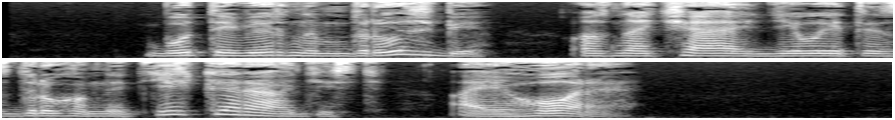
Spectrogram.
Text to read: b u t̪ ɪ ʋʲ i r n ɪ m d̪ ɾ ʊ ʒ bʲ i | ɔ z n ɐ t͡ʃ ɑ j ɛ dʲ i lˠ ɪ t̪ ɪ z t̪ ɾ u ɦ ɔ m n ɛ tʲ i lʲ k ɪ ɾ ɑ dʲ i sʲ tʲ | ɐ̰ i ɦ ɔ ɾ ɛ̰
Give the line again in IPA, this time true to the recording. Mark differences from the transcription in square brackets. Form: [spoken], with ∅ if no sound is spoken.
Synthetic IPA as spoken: b u t̪ ɪ ʋʲ i r n ɪ m d̪ ɾ [u] ʒ bʲ i | ɔ z n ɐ t͡ʃ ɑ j ɛ dʲ i lˠ ɪ t̪ ɪ z [d̪] ɾ u ɦ ɔ m n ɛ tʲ i lʲ k ɪ ɾ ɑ dʲ i sʲ tʲ | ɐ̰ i ɦ ɔ ɾ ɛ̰

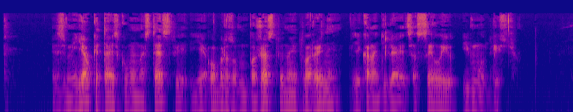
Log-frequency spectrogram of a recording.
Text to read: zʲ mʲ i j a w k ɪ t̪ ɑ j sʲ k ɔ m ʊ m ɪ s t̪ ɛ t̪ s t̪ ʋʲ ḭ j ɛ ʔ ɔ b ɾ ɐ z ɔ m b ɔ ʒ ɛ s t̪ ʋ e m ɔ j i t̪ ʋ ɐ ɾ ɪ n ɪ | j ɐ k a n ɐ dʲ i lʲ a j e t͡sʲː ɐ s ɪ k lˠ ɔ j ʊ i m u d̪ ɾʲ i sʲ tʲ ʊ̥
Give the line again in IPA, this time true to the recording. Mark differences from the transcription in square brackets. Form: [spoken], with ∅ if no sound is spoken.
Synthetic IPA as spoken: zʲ mʲ i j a w k ɪ t̪ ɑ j sʲ k ɔ m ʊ m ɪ s t̪ ɛ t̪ s t̪ ʋʲ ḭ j ɛ ʔ ɔ b ɾ ɐ z ɔ m b ɔ ʒ ɛ s t̪ ʋ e [n] ɔ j i t̪ ʋ ɐ ɾ ɪ n ɪ | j ɐ k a n ɐ dʲ i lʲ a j e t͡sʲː ɐ s ɪ [∅] lˠ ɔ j ʊ i m u d̪ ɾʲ i sʲ tʲ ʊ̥

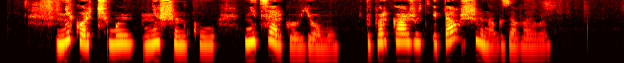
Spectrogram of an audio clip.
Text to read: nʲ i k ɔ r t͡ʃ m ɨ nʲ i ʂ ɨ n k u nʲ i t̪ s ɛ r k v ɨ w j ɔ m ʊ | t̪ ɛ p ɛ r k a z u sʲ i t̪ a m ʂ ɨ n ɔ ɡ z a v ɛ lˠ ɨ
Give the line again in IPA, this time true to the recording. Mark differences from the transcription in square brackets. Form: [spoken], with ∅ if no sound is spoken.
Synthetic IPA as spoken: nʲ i k ɔ r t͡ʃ m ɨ nʲ i ʂ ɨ n k u nʲ i t̪ s ɛ r k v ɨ w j ɔ m [u] | t̪ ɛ p ɛ r k a [ʐ] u [t͡sʲ] i t̪ a m ʂ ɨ n ɔ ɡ z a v ɛ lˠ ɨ

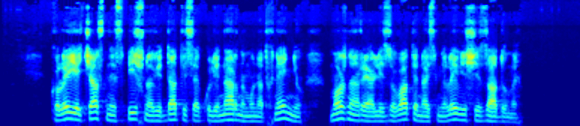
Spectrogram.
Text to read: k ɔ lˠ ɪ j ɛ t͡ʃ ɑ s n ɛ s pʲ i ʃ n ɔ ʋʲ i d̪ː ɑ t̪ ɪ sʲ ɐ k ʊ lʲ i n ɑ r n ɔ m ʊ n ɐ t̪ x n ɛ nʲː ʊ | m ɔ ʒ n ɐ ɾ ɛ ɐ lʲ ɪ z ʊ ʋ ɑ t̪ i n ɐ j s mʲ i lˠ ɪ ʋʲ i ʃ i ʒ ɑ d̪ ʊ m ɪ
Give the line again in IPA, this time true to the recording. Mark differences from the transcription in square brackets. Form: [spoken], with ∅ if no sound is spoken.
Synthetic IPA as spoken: k ɔ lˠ ɪ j ɛ t͡ʃ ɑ s n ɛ s pʲ i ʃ n ɔ ʋʲ i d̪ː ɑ t̪ ɪ sʲ ɐ k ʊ lʲ i n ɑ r n ɔ m ʊ n ɐ t̪ x n ɛ nʲː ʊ | m ɔ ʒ n ɐ ɾ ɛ ɐ lʲ [i] z ʊ ʋ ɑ t̪ [ɪ] n ɐ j s mʲ i lˠ ɪ ʋʲ i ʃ i [z] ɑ d̪ ʊ m ɪ

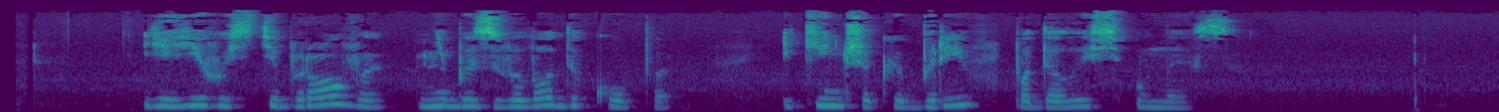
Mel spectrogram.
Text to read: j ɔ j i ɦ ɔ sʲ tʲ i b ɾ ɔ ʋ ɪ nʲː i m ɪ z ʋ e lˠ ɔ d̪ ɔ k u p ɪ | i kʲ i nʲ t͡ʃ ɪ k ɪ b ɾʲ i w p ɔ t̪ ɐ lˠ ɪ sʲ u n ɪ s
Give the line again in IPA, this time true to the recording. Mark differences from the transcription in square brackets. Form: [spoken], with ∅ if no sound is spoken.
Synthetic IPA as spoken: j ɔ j i ɦ ɔ sʲ tʲ i b ɾ ɔ ʋ ɪ [nʲ] i [b] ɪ z ʋ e lˠ ɔ d̪ ɔ k u p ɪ | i kʲ i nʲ t͡ʃ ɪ k ɪ b ɾʲ i w p ɔ [d̪] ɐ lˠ ɪ sʲ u n ɪ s

